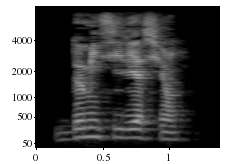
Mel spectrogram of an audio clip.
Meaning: 1. domiciliation 2. standing order
- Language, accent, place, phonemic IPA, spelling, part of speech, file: French, France, Lyon, /dɔ.mi.si.lja.sjɔ̃/, domiciliation, noun, LL-Q150 (fra)-domiciliation.wav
